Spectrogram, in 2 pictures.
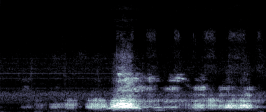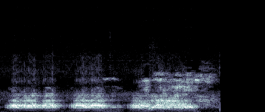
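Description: A hippopotamus gives a series of hoarse, honking bursts that rise and fall in quick succession.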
